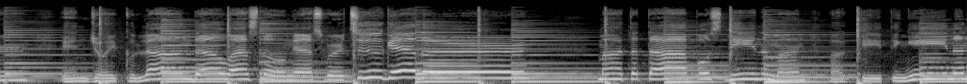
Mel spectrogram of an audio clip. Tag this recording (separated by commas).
Music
